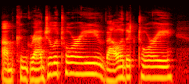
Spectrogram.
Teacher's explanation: in a longer word like congratulatory, we get some secondary stress on the or syllable, so it keeps its full or sound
